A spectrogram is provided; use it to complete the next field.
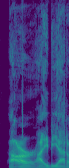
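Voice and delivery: put-on pirate voice. Podcast host introduces themself at the start of an episode: pirate voice. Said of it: "how long will we be doing these pirate voices today?".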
